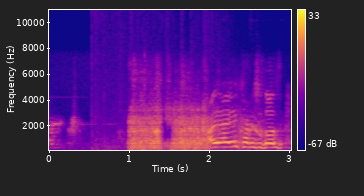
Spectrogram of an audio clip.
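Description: An assault rifle fires a burst.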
